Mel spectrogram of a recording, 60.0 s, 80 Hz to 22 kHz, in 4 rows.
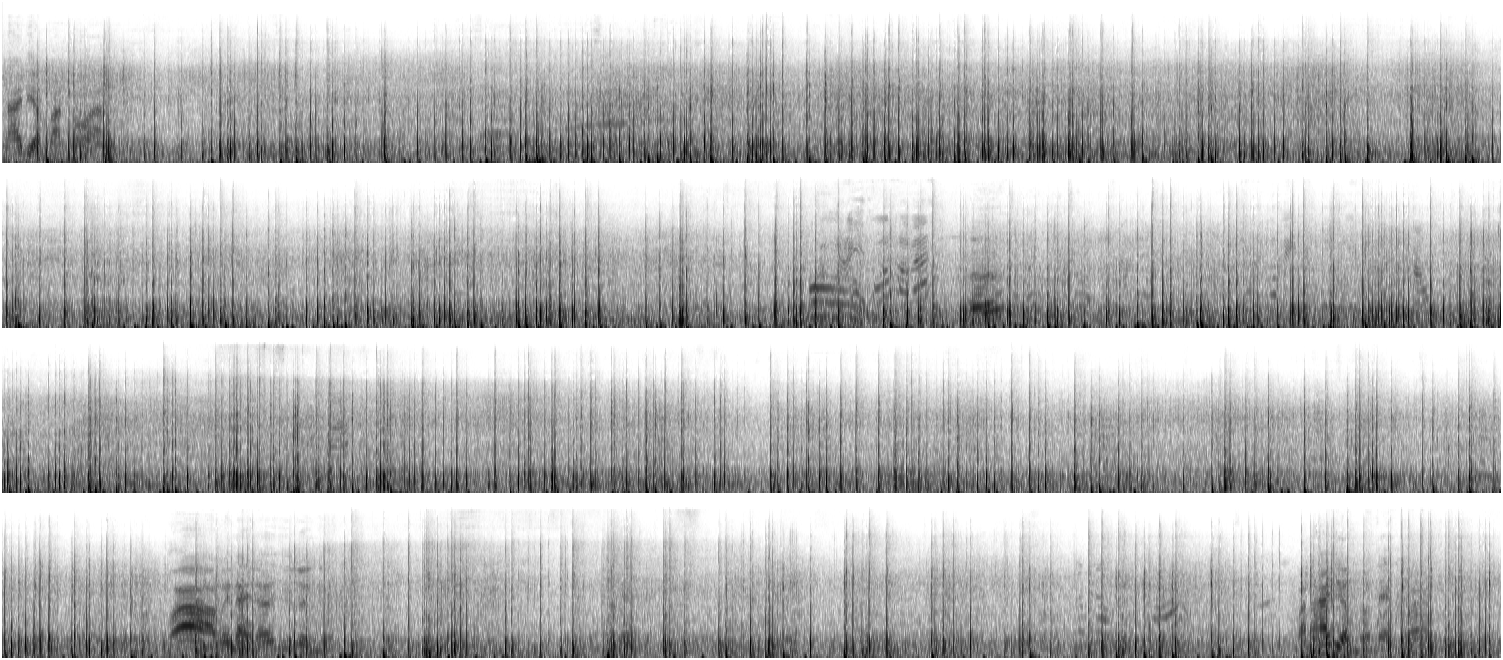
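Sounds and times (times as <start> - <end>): fireworks bursting and crackling: 0.0 - 59.9.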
